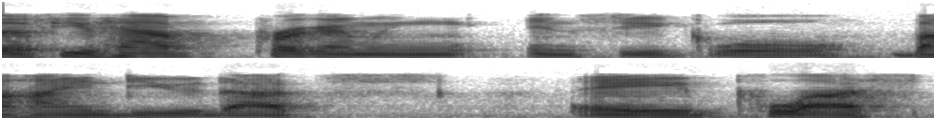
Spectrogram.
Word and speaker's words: SQL: programming languages and so sequel is spelled SQL is a common programming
